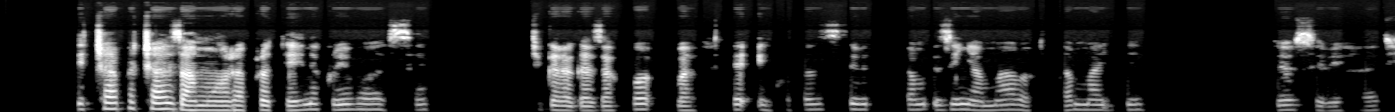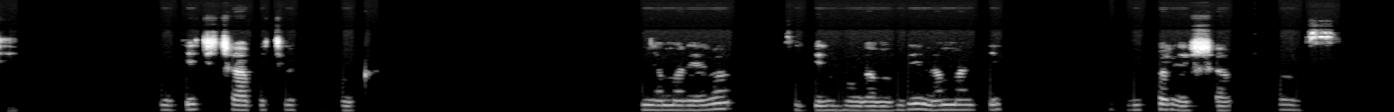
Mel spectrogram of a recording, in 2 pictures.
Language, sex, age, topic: Kinyarwanda, female, 36-49, finance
